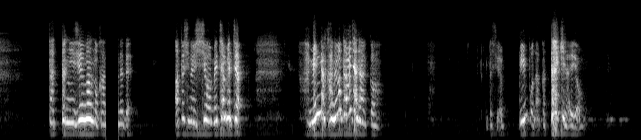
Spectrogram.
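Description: A young woman cries out bitterly and with anguish, close by.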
